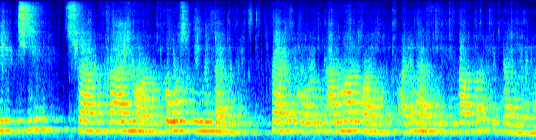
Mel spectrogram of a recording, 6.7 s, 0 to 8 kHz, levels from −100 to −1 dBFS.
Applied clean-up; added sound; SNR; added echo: neural separator model SepFormer DNS4.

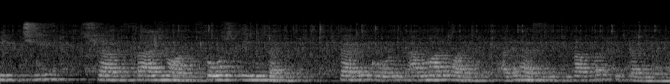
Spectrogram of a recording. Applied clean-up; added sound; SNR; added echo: none; Bathtub (filling or washing); 14 dB; reverberation time 1.0 s.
